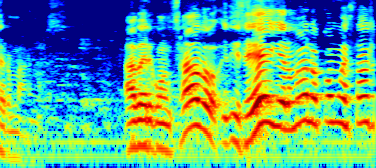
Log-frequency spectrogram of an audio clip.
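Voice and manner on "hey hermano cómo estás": put-on drunk husband. Drunk husband greets the young helper, loud and high.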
